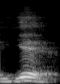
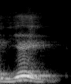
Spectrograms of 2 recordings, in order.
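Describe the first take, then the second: First: The word sounds like 'yeah', with an open vowel. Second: The word sounds like 'yay', with a closed vowel. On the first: "So I like to say yeah" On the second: "Some people will say yay, which is also correct"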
